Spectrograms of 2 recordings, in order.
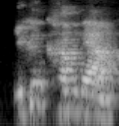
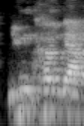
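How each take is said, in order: First: Real accidental crack in the voice. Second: Said in the usual way. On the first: Real, not acted. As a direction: let the voice crack briefly mid-instruction. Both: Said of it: "Oh, my voice cracked".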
